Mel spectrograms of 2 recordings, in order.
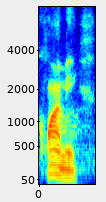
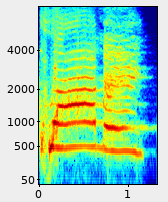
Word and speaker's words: Kwame: have told you that my name is pronounced kwame and not kwame but see you'd like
